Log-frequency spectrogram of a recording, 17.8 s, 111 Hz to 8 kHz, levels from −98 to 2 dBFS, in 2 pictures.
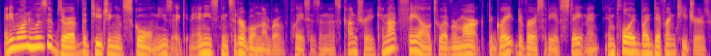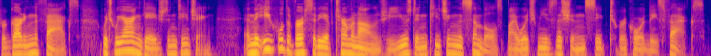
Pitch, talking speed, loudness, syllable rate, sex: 120 Hz, 205 wpm, -20 LUFS, 6.3 syllables/s, male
